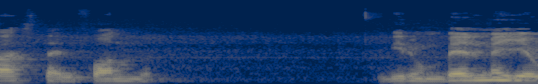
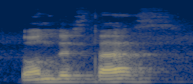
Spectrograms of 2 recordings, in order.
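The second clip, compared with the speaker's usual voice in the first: calling out; 4 semitones higher, slower than usual. Acted. Grandchild calls to unseen grandfather.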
